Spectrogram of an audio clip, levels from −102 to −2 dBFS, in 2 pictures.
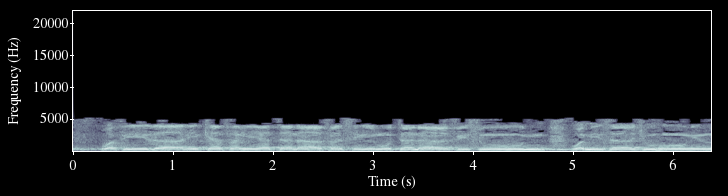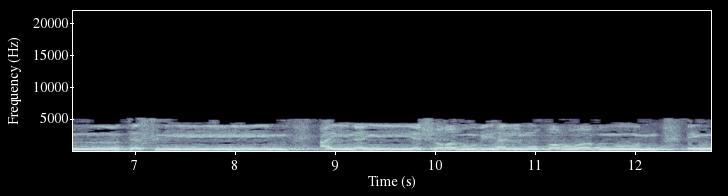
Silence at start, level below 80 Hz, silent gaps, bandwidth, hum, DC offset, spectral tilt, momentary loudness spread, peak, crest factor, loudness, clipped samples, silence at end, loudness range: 0 s; -54 dBFS; none; 5.4 kHz; none; under 0.1%; -7 dB/octave; 4 LU; -4 dBFS; 12 dB; -16 LUFS; under 0.1%; 0 s; 1 LU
